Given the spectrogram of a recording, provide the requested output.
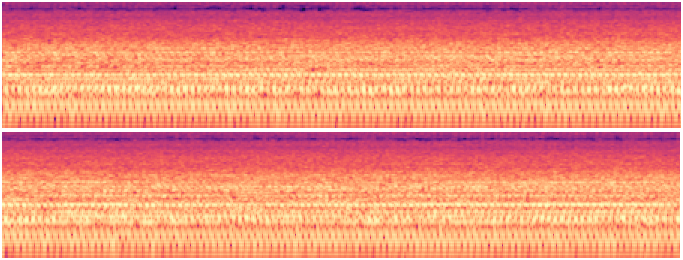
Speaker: Well, there you have it, folks. We got a running lawnmower now in the Casa Bordella over here in suburbia.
